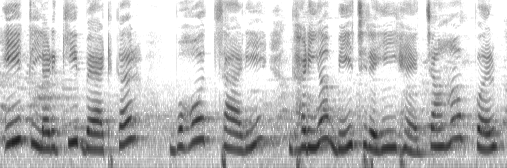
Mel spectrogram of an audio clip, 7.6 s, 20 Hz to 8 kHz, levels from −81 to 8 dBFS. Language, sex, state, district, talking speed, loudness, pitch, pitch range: Hindi, female, Bihar, Patna, 85 wpm, -15 LUFS, 295 Hz, 260-370 Hz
